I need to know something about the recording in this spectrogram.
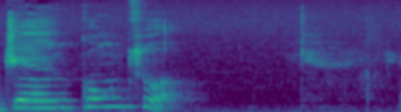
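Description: A woman's voice speaking briefly, then a pause of about a second.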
